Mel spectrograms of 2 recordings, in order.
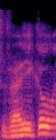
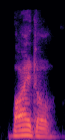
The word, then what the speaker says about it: Weidel: And there's your candidate for taming, Alice Weigel. Is that the right pronunciation? Or Weigel? Weidel.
